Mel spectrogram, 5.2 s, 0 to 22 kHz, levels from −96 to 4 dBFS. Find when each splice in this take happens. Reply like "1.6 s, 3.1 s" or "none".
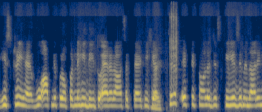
3.3 s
